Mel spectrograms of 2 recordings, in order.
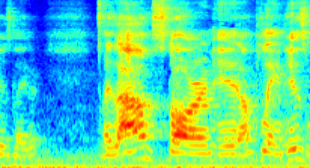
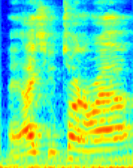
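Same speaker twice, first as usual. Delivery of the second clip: ordinary talk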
